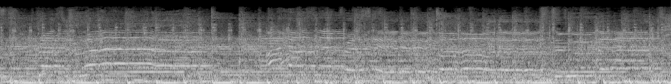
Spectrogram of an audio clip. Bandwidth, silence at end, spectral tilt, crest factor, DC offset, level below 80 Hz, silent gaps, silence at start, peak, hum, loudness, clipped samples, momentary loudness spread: 15.5 kHz; 0 s; -4.5 dB/octave; 10 dB; under 0.1%; -18 dBFS; none; 0 s; 0 dBFS; none; -11 LUFS; under 0.1%; 2 LU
